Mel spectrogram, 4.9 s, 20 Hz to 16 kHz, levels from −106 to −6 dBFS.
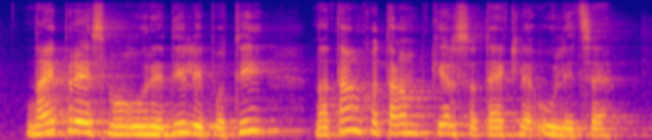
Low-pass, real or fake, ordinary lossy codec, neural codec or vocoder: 14.4 kHz; real; none; none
